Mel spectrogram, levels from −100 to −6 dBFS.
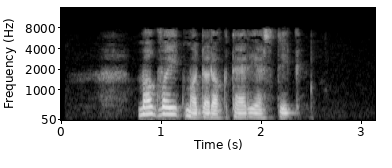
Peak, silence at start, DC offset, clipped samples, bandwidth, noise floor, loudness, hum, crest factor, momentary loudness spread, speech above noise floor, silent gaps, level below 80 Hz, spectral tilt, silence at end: -8 dBFS; 0.8 s; under 0.1%; under 0.1%; 8 kHz; -78 dBFS; -25 LUFS; none; 18 dB; 10 LU; 54 dB; none; -66 dBFS; -6 dB/octave; 0.8 s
